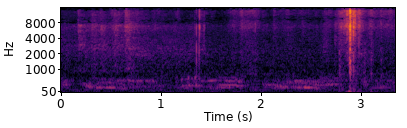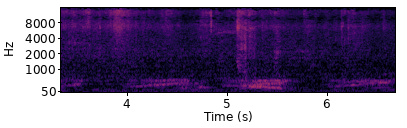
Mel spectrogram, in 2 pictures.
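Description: Pigeons cooing in a loft where paired breeding birds such as Gola, Lal Garra and Raj Golla are kept for sale, with soft repeated coos running steadily throughout and one sharp flap or click midway.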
